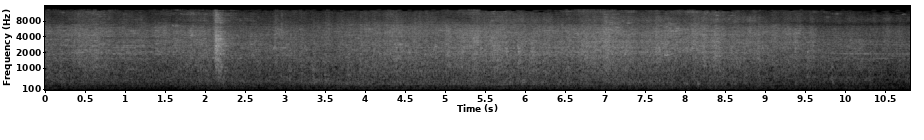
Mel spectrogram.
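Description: Railroad cars rolling past on the track in a steady rumble with clickety-clack from the wheels, and one sharp clank about two seconds in.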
